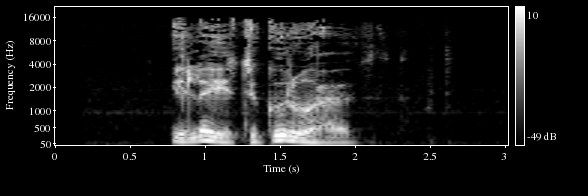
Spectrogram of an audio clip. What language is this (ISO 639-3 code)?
kab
